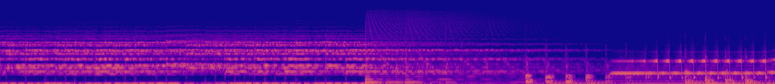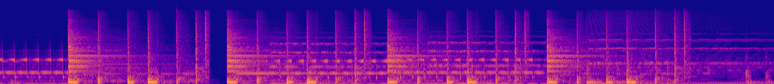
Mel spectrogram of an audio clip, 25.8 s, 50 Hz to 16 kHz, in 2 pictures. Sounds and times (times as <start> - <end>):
Music: 0.0 - 25.8.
